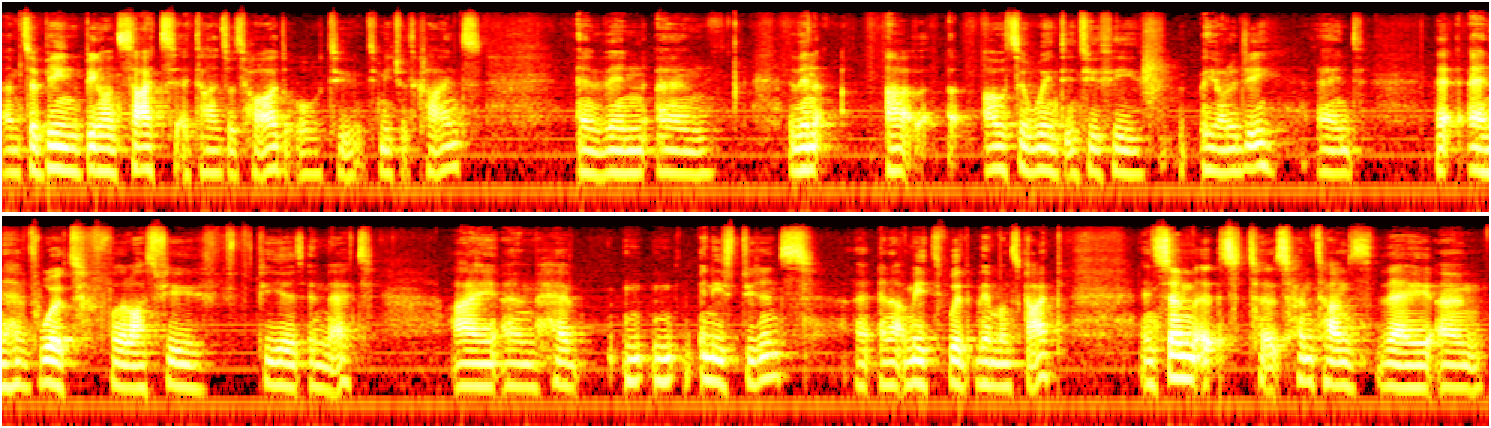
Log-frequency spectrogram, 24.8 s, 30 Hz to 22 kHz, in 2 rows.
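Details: Man from South Africa who has stuttered since early childhood, recorded before 12-day HCRI immersion stuttering therapy; stuttering.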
